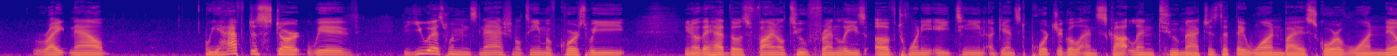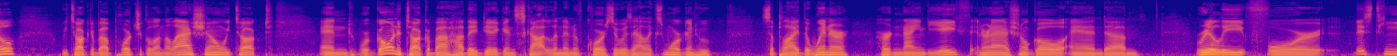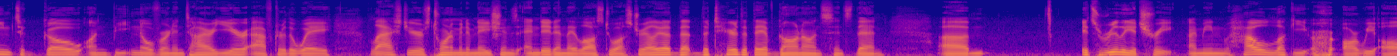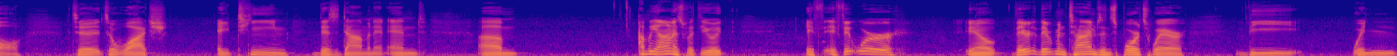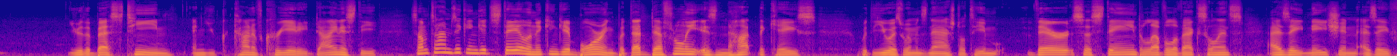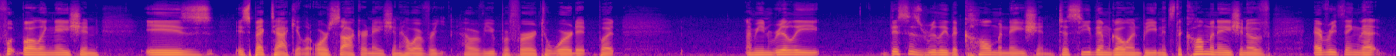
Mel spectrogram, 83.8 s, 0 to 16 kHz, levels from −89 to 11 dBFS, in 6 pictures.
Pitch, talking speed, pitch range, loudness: 110 Hz, 170 wpm, 100-120 Hz, -25 LUFS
